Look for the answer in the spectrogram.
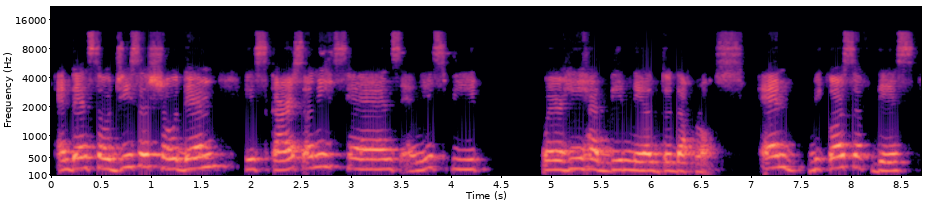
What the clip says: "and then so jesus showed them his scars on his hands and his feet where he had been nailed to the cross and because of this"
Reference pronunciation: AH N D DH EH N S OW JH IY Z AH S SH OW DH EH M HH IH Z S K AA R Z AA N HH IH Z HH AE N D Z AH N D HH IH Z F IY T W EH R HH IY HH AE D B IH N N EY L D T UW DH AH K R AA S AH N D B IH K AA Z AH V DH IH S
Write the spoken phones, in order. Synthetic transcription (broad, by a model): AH N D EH N S OW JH IY S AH S SH OW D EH M HH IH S K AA R S AA N HH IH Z HH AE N D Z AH N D HH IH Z F IY T W EH R HH IY HH AE D B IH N N EY L D T UW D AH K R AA S AH N D B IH K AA S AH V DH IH S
